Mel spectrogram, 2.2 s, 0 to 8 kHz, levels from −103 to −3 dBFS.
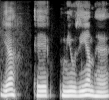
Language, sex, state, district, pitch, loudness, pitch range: Hindi, male, Bihar, Jamui, 135 Hz, -13 LUFS, 135-150 Hz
